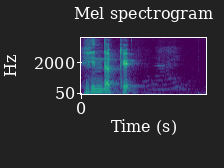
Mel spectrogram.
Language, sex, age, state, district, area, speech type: Kannada, male, 18-30, Karnataka, Chitradurga, rural, read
